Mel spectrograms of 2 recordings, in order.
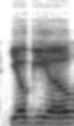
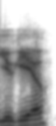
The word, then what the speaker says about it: Yu-Gi-Oh: on the computer um yogiyo i'm sure that uh jacob's into that i'm sorry can you say that again yo yo uh can you say it correctly it's called yu-gi-oh okay yu-gi-oh blame that though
